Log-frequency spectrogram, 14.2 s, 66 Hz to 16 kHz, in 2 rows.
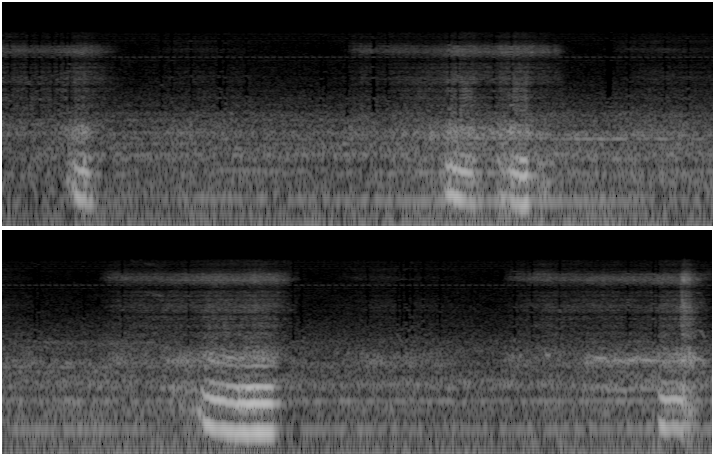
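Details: Adult woman (a mother) asleep with lights on, described as deep REM sleep: slow rattling inspiratory snores, about 14 a minute, with soft lip-puffing between; snoring.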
